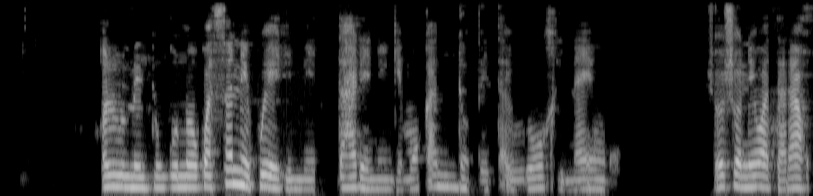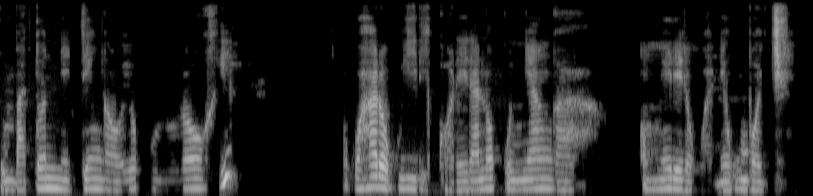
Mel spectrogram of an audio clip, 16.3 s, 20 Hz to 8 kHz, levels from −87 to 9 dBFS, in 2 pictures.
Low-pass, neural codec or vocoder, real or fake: 7.2 kHz; none; real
